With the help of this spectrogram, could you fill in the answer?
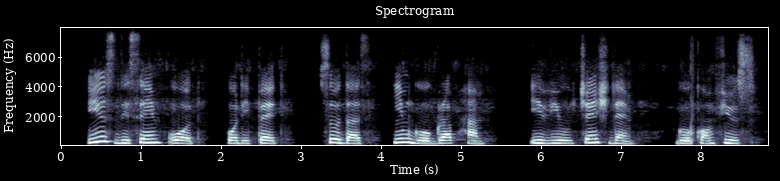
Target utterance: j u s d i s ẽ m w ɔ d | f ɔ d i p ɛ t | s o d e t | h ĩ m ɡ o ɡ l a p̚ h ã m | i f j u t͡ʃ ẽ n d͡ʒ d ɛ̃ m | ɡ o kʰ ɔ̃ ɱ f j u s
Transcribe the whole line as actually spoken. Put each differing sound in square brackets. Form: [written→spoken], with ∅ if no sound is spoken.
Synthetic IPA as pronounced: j u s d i s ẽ m w ɔ d | f ɔ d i p ɛ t | s o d [e→a] t | h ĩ m ɡ o ɡ [l→ɹ] a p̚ h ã m | i f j u t͡ʃ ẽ n d͡ʒ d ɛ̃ m | ɡ o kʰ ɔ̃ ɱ f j u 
